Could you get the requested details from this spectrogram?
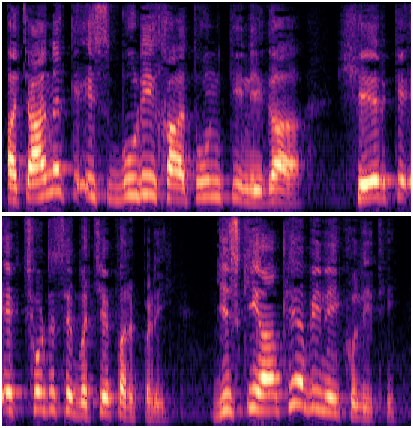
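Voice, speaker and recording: A man's voice: high-pitched, animated. A man from Pakistan, an educator, giving a motivational speech and telling a story with playful asides to his listeners.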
